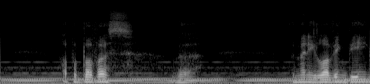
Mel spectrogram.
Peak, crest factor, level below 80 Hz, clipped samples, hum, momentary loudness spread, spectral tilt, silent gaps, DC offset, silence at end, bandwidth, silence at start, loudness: -8 dBFS; 18 dB; -44 dBFS; under 0.1%; none; 12 LU; -8 dB/octave; none; under 0.1%; 0 s; 12 kHz; 0 s; -28 LUFS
